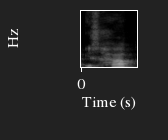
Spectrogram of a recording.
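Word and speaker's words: إسحاق: penulisan Luqman dan Ishaq di sini awalnya dalam imlai itu dia ada alifnya tetapi dalam penulisan dalam penulisannya ia menjadi dihilangkan alifnya tapi tetap dibaca panjang juga Ishaq juga Lukman juga dibacanya nah ini ada syaratnya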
